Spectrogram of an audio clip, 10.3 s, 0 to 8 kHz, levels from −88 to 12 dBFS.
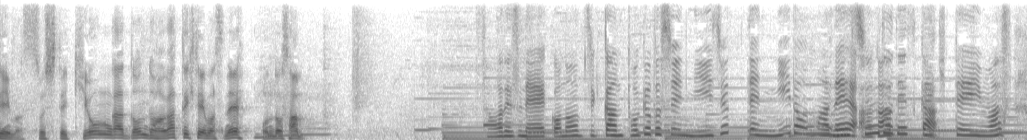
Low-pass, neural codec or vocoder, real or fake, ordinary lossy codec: none; none; real; none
